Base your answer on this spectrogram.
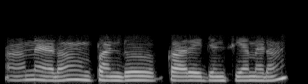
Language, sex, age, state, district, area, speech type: Telugu, female, 60+, Andhra Pradesh, Kakinada, rural, conversation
